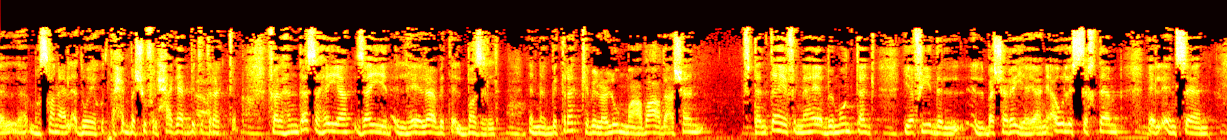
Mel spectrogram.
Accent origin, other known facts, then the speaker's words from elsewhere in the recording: Giza, Giza Governorate, Egypt; born there; انا اتولدت في الجيزه، والدي ووالدتي من المنصوره، ميلادي كان في شارع الجيزه اللي هو في شارع اللي في الجامعه، حيث ان والدي كان استاذ في الجامعه، وانا تقريبا عندي 4-5 سنين انتقلنا لمساكن هيئه التدريس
